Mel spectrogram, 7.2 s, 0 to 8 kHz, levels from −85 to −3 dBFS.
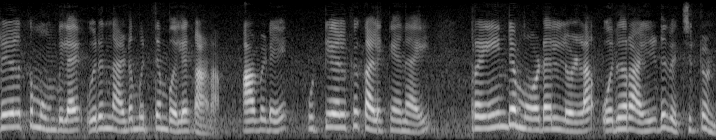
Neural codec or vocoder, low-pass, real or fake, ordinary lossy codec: codec, 16 kHz, 6 kbps, DAC; none; fake; none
